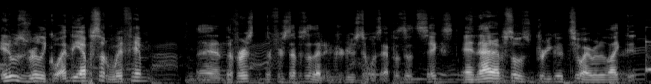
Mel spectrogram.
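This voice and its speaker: A man rattles off his words very fast, his pitch varying in an ordinary way, while noticeable noise sits in the background. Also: medium pitch for a man, big swings in loudness. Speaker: YouTuber reviewing a cartoon show. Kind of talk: unscripted casual review. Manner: stuttering, halting; filler-heavy casual speech.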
